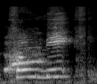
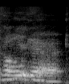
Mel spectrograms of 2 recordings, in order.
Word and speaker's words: Connick: She said cognac. No, it's not cognac. It's Connick.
